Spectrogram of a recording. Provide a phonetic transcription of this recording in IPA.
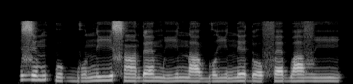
z ɪ˦ m k͡p u˨ ɡ͡b u˨ n iː˦ s ã˦ ɗ ɛ˦ m iː˨˦ n a˨ ɡʷ iː˨ n ɪ˦ ɗ ʊ˨ f ɛ˦ b a˦ v iː˦

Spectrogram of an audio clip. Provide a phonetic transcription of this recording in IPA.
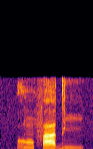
ɣ ɔ̃ f a d i

